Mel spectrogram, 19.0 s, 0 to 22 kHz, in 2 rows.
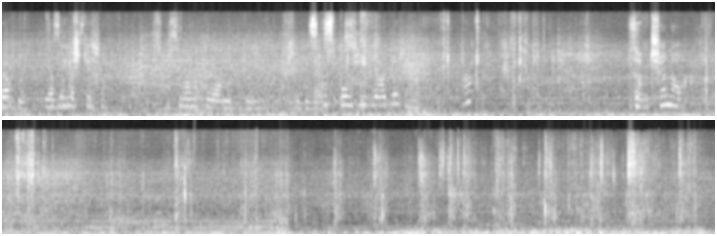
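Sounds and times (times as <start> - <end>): steady low rumble: 0.0 - 19.0
footsteps on paving: 10.9 - 19.0.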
